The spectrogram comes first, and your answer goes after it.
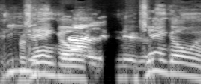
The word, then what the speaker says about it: Django: I'm sorry I'm sorry the D is silent Jango unchain Jango I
